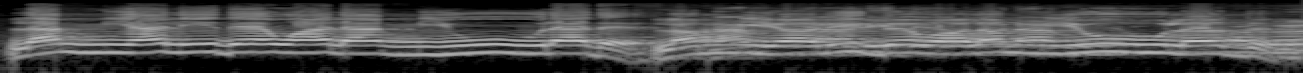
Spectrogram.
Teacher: يلد ولم يولد يو একারেপ্ট না আছে না ওয়া মাদ্দা হয়েছে এবং দুইটা দালের মধ্যে কলকলা হবে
